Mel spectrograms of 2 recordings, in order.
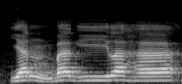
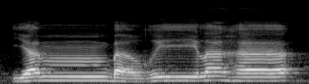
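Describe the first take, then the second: First: A plain n sound comes before the b. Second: A nasalized m sound comes before the b. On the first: The speaker calls it wrong. "tidak dibaca yanbaghi laha" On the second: The speaker calls it right. "tetapi dibaca yambaghi laha"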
